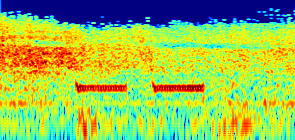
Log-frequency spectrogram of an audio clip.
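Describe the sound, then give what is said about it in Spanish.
Telephone keypad tones as a driver dials a call from his car: two steady electronic beeps, each about half a second long, over a constant low hum. “Luego vuelve a abrir la carpeta y mira un POSIT pegado en uno de los documentos. Entonces hace otra llamada.”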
